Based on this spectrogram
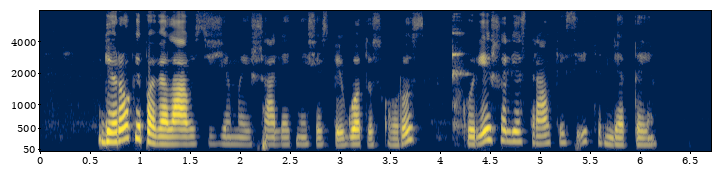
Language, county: Lithuanian, Kaunas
